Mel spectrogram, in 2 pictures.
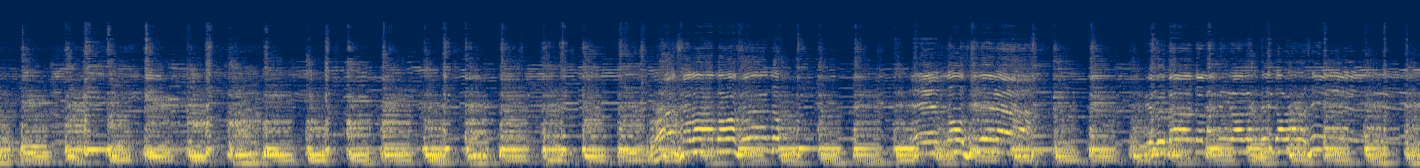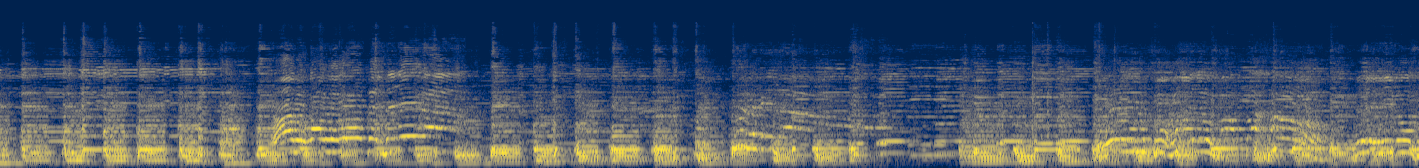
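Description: Live dance music led by guitar, with a voice singing the melody; the music drops away briefly near the end before picking up again.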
